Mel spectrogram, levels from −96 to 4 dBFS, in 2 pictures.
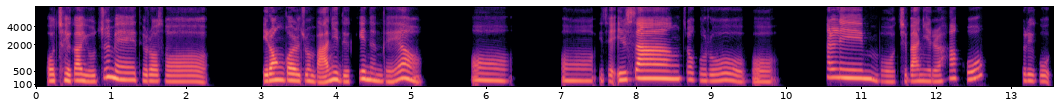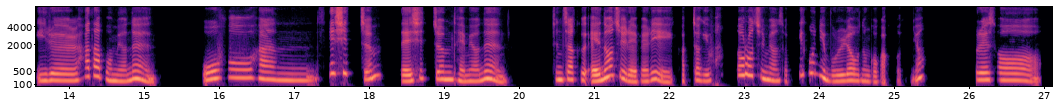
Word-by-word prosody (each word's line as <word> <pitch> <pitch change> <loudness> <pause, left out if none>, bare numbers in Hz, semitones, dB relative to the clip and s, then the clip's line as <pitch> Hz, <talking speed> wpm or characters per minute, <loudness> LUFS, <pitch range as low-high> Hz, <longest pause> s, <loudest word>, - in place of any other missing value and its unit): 어 190 0 +3
제가 200 -1 +2
요즘에 220 - +2
들어서 175 -4 -3 0.7
이런 205 +4 +6
걸 200 -2 +5
좀 190 -2 -2
많이 165 +9 +3
느끼는데요. 200 +4 +1 0.7
어, 200 -3 -2 0.7
어 195 -1 -4
이제 185 -3 -6
일상적으로 225 -6 +3
뭐 165 -2 -6 0.6
살림 275 -5 +3
뭐 165 -2 -7
집안일을 180 +1 -3
하고 260 - -4 0.5
그리고 185 -3 -5
일을 195 0 0
하다 315 +7 0
보면은 205 -1 0 0.6
오후 275 +4 0
한 210 -4 -1 0.2
3 420 - +1
시쯤, 405 - -1 0.2
4 180 0 +3
시쯤 235 0 0
되면은 185 +1 0 0.6
진짜 225 0 +1
그 220 -2 -4
에너지 250 - +5
레벨이 180 -1 -1
갑자기 185 +1 -5
확 200 - -13
떨어지면서 260 - 0
피곤이 370 -4 -2
몰려오는 190 -1 -1
것 160 -1 -7
같거든요. 255 +6 -6 0.7
그래서 210 -3 -1
205 Hz, 205 characters per minute, -24 LUFS, 185-250 Hz, 0.7 s, 이런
